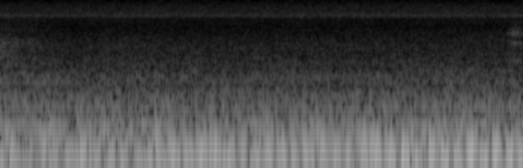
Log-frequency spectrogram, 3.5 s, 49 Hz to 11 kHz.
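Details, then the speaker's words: 2013 Chrysler 200 with sporadic no-start/no-crank, after adding an extra 4-gauge ground wire and reconnecting the battery: quiet, even low idle rumble with no misses or knocks; normal idle, fix still unconfirmed. "let's try it again starting right up so let's hope that it fixed the problem"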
